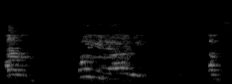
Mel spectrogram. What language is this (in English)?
Swahili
